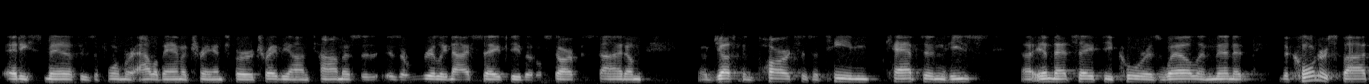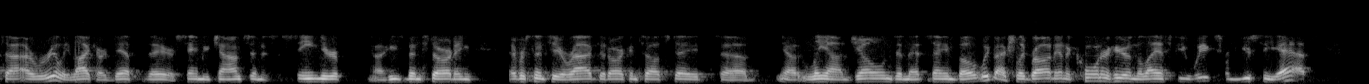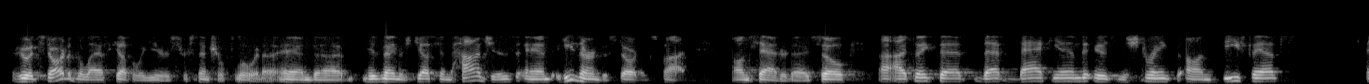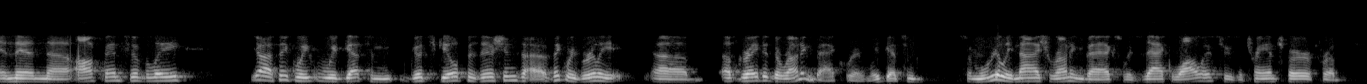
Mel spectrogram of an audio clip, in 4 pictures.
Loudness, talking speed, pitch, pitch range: -24 LUFS, 180 wpm, 130 Hz, 120-145 Hz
